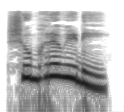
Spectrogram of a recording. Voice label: "ಶುಭ್ರವಿಡಿ", Kannada

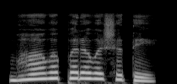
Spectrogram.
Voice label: "ಭಾವಪರವಶತೆ", Kannada

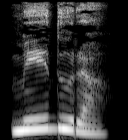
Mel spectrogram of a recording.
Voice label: "ಮೇದುರ", Kannada

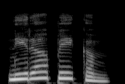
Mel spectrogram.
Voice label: "ನಿರಾಪೇಕಂ", Kannada

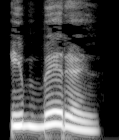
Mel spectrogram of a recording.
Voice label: "ಇಬ್ಬೆರಳ್", Kannada; ibberaḷ; noun

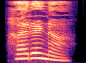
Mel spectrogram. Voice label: "ಹಾರಣಿ", kannada

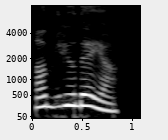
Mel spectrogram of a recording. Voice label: "ಅಭ್ಯುದಯ", kannada

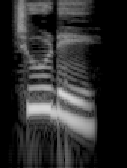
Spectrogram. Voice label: "ಚೂಡೆ", Kannada

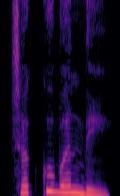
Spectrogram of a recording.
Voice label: "ಚೌಕಬಂಧ", Kannada

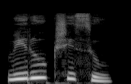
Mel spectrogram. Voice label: "ವಿರೂಕ್ಷಿಸು", Kannada

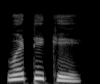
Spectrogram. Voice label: "ವಟಕ", kannada

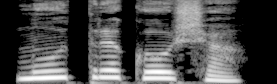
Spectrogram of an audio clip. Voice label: "ಮೂತ್ರಕೋಶ", Kannada

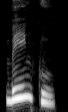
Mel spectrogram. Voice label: "ಬೇಂಕು", Kannada

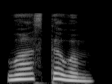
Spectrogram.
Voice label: "ವಾಸ್ತವಂ", Kannada; vāstavam; actually; really; in fact.

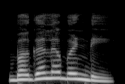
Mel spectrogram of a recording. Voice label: "ಬಗಲುಬಂಡಿ", Kannada

